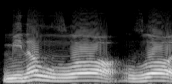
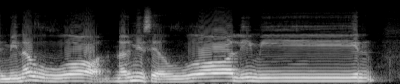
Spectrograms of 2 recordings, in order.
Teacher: ये नून ज़ा मिलाएंगे, नून को ज़ा से मिलाएंगे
